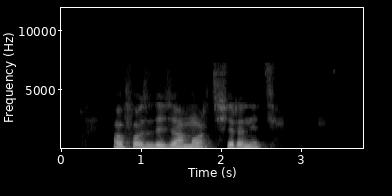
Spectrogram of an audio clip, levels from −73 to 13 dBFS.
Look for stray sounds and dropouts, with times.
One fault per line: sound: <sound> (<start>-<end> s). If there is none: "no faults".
no faults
